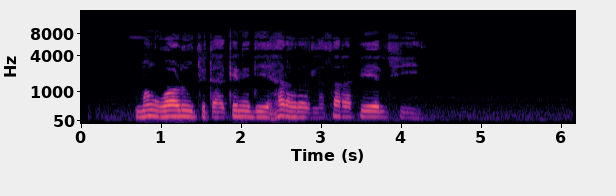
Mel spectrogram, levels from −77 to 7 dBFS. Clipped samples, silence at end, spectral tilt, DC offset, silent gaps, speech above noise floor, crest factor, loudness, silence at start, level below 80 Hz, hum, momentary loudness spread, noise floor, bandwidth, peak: under 0.1%; 1.95 s; -6 dB/octave; under 0.1%; none; 34 dB; 20 dB; -29 LUFS; 0.65 s; -68 dBFS; none; 20 LU; -63 dBFS; 9.4 kHz; -12 dBFS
